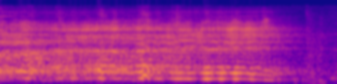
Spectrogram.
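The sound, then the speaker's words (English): A goat gives one long, wavering bleat with a quavering, nasal tone that fades out at the end. “I give you this goat from my fanny pack to sate your bloodlust!”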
